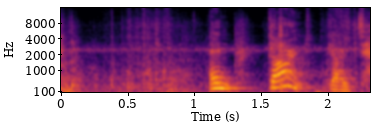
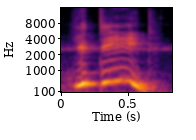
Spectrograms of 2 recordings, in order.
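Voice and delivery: bickering; 14 semitones higher, 5 dB louder than usual. Acted. Bickering, high and loud.

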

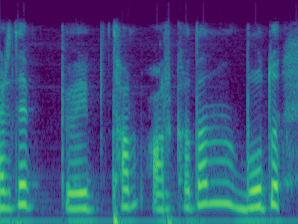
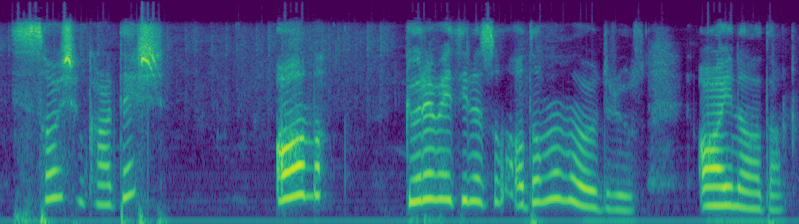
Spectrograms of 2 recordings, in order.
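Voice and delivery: loud, higher indignant protest; indignant outburst; 4 semitones higher, 6 dB louder than usual. Real, not acted. Gamer protesting to teammates about the invisible enemy, loud outrage.

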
